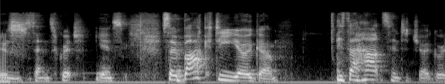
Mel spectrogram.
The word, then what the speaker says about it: bhakti: Bhakti. Oh, B-H-A-K-T-I. – Yep. B-H-A-K-T-I. – I suspect it's probably a long A as well. It's probably and it's an aspirated B, so it's probably bhakti.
